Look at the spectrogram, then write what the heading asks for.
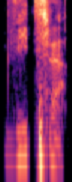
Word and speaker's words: Vitra: You You can just say Vitra. Vitra.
